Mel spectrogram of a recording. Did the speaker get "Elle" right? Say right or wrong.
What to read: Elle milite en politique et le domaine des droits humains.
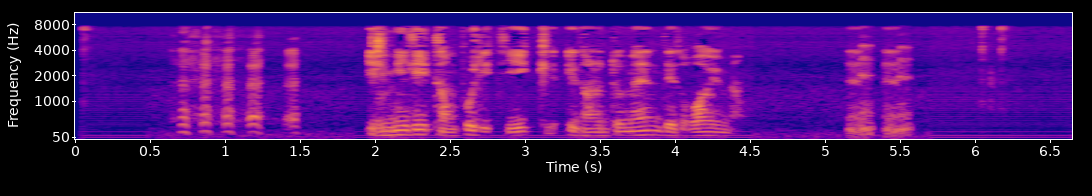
wrong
